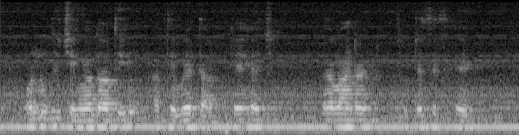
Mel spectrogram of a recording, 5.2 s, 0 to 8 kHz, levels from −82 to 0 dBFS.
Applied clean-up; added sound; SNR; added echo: none; Engine; 2 dB; reverberation time 0.6 s.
